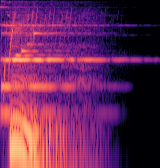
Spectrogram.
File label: exclamation; layton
